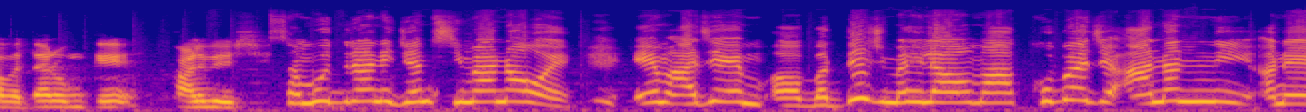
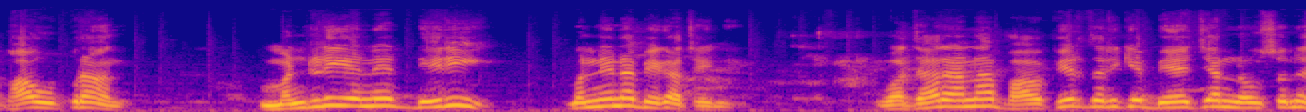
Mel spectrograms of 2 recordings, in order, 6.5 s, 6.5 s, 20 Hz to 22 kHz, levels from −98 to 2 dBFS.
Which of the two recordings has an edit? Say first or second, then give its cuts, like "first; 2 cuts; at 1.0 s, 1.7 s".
first; 1 cut; at 1.4 s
